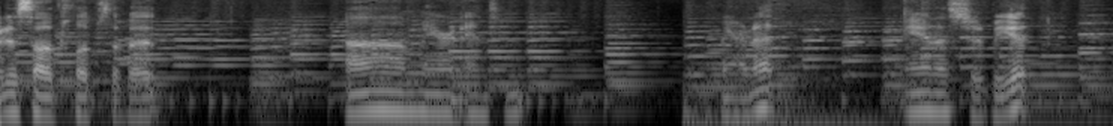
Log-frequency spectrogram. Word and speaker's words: Marinette: Yeah, Marinette. Okay, so I wanna make sure I spell it right.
